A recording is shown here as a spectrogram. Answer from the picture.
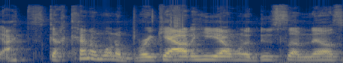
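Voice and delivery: lightly acted exasperation; frustrated Steve. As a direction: imitate someone fed up and wanting out. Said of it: "how much Steve is frustrated".

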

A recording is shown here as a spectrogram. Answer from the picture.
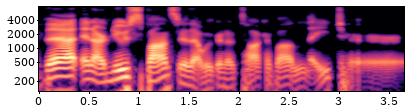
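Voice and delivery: low, smooth ad-read voice; sexy sponsor voice. Shown as a demonstration. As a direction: purr it like a late-night ad. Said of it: "That was my sexy sponsor voice".

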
